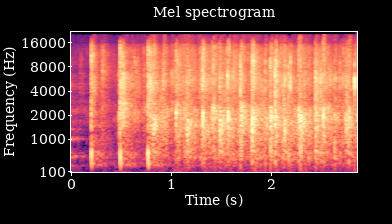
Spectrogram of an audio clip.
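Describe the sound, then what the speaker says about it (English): A small group claps during a leadership workshop, starting with a few sharp separate claps before settling into brief, uneven applause that stays fairly close and moderate in level. "give Peter a round of applause"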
